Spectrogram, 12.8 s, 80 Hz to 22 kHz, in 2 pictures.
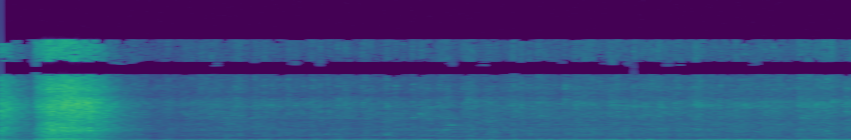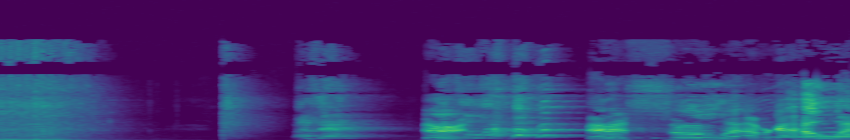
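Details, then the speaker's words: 25-year-old small-block Chevy 400 race engine on its first start after a rebuild with new rocker arms, ARP head studs and reworked timing: fires right up into a loud, deep, steady V8 rumble. Healthy idle and rev; the starter solenoid still needs fixing. "but bro this Joker did you hear how fast it fired that that bro fired right up"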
